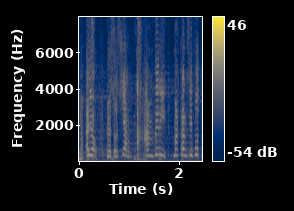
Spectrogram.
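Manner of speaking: loud, high, imitating an excited friend; hearty acted invite to an old pal; eager invitation. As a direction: boisterously insist on treating him.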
